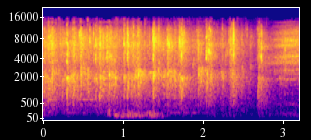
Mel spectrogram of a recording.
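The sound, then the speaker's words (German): A crowd at a baptism service applauds the guests steadily, many hands clapping in a dense, continuous wash at a moderate level, with no voices standing out. “Lasst uns doch nochmal den Gästen heute besonders Einfach einen Applaus geben.”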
